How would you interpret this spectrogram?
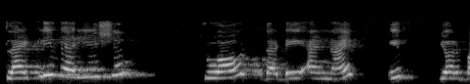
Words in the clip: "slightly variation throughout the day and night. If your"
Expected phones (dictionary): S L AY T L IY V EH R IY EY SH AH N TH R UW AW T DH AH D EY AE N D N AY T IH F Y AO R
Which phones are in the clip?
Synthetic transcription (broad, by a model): S L AY T L IY V EH R IY EY SH AH N T R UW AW T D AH D EY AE N D N AY T IH F Y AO R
